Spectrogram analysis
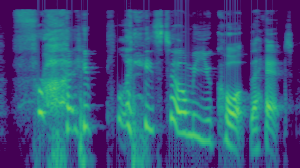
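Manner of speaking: wheezing laughter through the words, slow; laughing till tears come; laughing breathlessly. A narrator's reading. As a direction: laugh so hard you can barely get it out. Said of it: "could barely breathe and speak".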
